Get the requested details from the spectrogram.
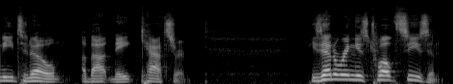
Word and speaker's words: Kaczor: First of all, his last name is spelled K-A-C-Z-O-R, but it's pronounced Katzer. Katzer. Occasionally, I'm going, just be honest, as I've already done, call him Katzer. It's Katzer. Katzer. K-A-T-S-I-R is how you would basically pronounce it phonetically, or K-A-T hyphen S-I-R.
